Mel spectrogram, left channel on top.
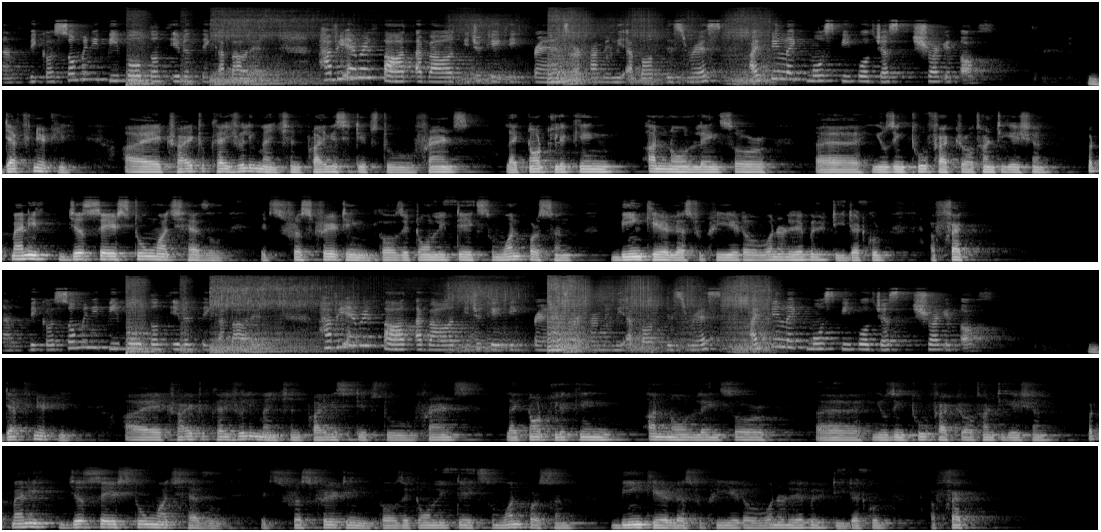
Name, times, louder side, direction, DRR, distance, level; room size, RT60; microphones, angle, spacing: voice 1, 0.0-7.2 7.5-9.9, left 1 dB, 15° left, 3 dB, 1.0 m, -29 dB
sound 1, 1.2-1.5 1.8-3.9 4.4-7.8, right 3 dB, 50° right, 1.4 m, -32 dB
voice 2, 10.9-11.7 12.2-15.7 16.0-17.1 17.4-18.6 19.1-21.4 21.8-24.2 24.5-27.6 28.0-30.8 31.2-31.5, left 6 dB, 55° left, 12 dB, 0.4 m, -22 dB
10.0 x 7.8 x 9.7 m, 0.96 s
head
